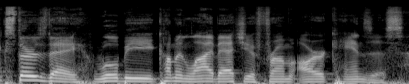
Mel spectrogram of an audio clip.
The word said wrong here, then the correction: Arkansas: Well, I don't like how you said Arkansas. – Oh, I'm sorry. One. Did I pronounce it wrong? – You best show respect. – No, I'm sorry. Arkansas. I'll be in Arkansas.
